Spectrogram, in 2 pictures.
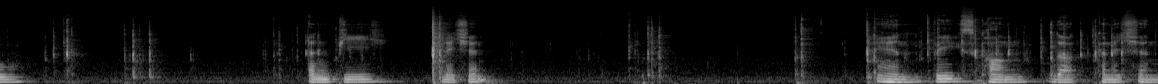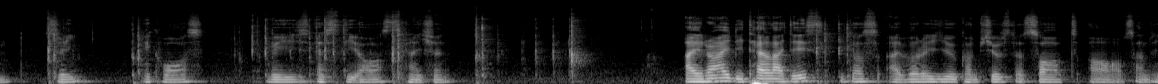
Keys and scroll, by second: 0.0-1.1 typing, 3.0 n, 3.3 p, 4.2 Return, 6.3 shift+9, 7.4 shift+0, 7.9 ;, 8.5 Return, 8.9-11.5 typing, 11.9 Return, 12.8-16.2 typing, 15.4 Return, 16.7 ctrl+s, 19.7 Return.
